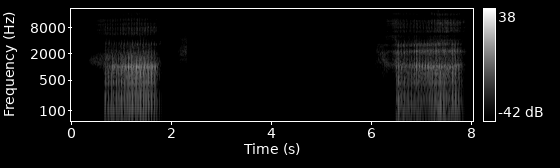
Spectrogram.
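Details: Heavy snoring recording: two loud, rough, rattling breaths about six seconds apart with silence between them.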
